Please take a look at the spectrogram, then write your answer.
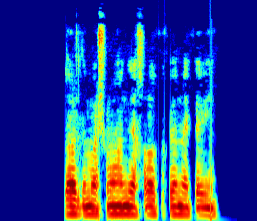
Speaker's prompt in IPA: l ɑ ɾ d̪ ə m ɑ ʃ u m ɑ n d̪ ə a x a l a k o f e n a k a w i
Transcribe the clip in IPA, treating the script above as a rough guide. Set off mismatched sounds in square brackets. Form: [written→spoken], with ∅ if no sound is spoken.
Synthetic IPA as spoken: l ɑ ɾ d̪ ə m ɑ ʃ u m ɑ n d̪ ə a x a l [a→ɑ] k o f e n a k a w i

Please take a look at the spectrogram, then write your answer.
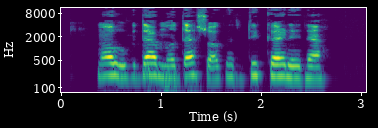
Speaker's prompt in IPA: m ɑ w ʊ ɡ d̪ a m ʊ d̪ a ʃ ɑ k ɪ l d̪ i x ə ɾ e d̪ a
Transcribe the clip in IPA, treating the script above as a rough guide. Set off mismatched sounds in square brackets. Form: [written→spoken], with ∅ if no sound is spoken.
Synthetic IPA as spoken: m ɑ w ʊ ɡ d̪ a m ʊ d̪ a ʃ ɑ [k→ɡ] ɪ [l→ɾ] d̪ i [x→k] ə [ɾ→ɽ] e d̪ a

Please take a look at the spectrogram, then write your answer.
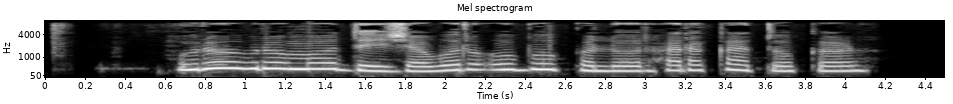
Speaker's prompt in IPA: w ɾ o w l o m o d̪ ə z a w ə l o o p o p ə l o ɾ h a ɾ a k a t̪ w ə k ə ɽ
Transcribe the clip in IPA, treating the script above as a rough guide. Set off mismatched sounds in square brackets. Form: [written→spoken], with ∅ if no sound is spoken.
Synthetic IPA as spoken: w ɾ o w [l→ɾ] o m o d̪ ə [z→ʒ] a w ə [l→ɾ] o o [p→b] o p ə l o ɾ h a ɾ a k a t̪ w ə k ə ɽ

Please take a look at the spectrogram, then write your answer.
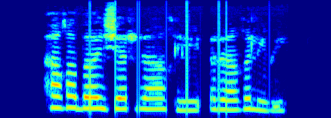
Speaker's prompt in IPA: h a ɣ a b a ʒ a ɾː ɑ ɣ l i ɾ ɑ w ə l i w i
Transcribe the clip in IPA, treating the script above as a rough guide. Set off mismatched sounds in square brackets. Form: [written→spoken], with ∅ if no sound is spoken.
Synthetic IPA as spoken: h a ɣ a b a ʒ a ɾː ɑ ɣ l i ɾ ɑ [w→ɣ] ə l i w i

